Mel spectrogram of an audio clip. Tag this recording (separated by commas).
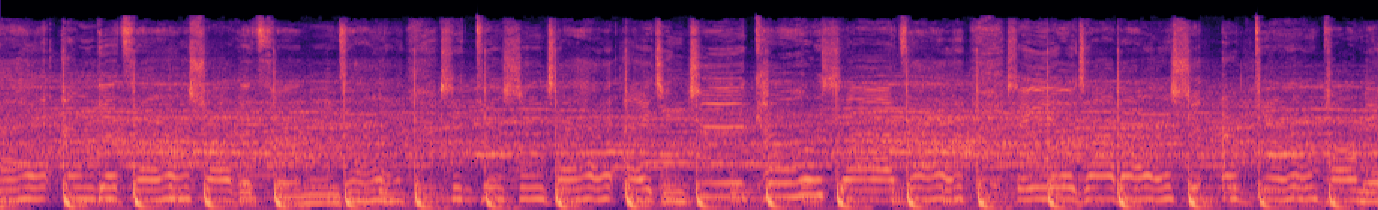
Music, Soundtrack music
